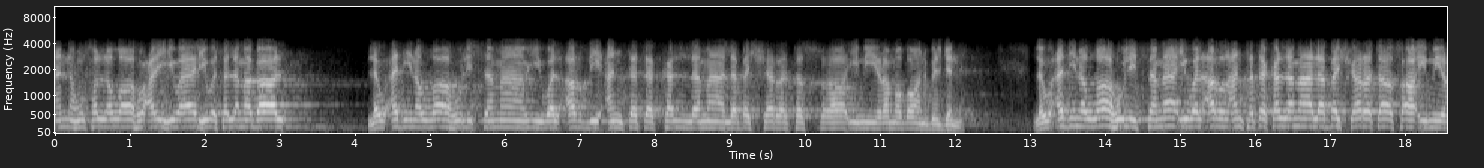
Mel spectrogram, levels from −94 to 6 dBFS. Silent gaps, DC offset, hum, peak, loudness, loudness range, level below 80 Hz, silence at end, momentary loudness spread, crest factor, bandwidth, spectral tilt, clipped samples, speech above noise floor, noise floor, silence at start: none; under 0.1%; none; -4 dBFS; -21 LUFS; 4 LU; -62 dBFS; 0 s; 7 LU; 18 dB; 4.6 kHz; -10 dB/octave; under 0.1%; 38 dB; -58 dBFS; 0 s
